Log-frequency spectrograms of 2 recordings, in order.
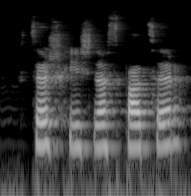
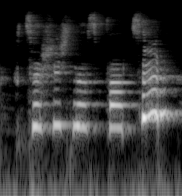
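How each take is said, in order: First: It is said in a bored, flat voice. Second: It is said in a lively, excited voice.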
